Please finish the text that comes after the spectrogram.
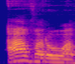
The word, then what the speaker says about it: avaro: estará em correto ok ela é uma palavra paroxítona então fica o avaro as palavras proparoxítonas que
